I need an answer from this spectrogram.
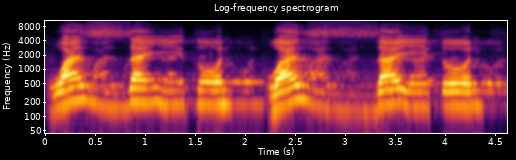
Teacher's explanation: cara ngucapin Zai ada keluaran angin pecah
